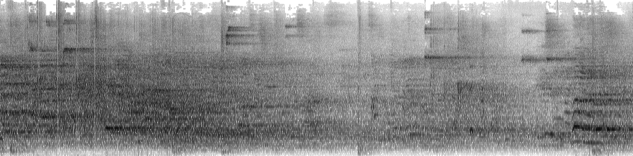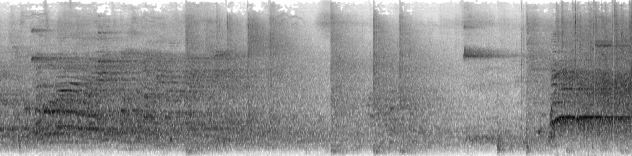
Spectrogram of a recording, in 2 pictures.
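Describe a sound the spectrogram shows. Basketball shoes squeak sharply on a wooden floor.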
